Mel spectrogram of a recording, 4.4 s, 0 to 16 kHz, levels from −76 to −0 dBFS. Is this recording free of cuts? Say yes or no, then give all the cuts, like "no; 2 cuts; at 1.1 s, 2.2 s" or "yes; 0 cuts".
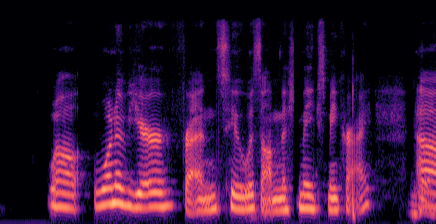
no; 1 cut; at 2.9 s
